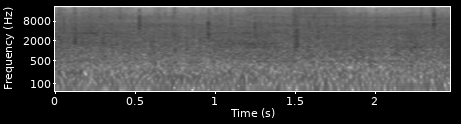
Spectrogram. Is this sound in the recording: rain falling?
yes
